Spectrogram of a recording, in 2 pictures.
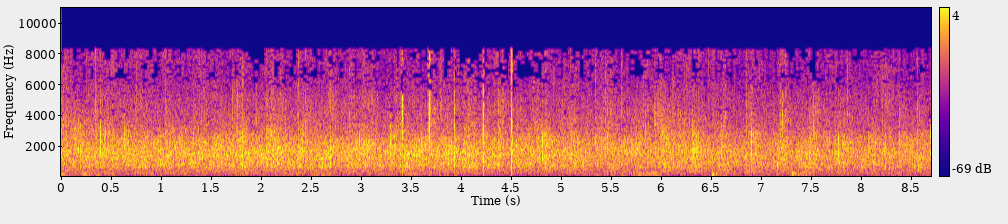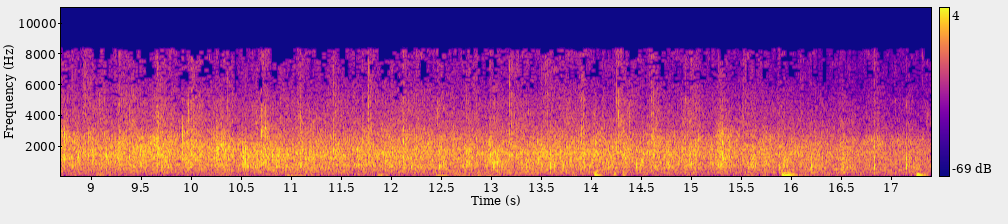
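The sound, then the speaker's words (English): Sustained applause from an audience, a dense, even wash of many hands clapping at steady loudness for the whole stretch, with no voices standing out. “So can you join me in giving a round of applause”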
